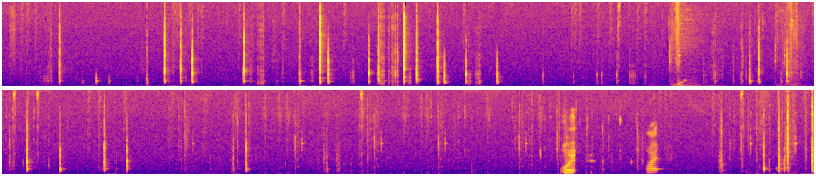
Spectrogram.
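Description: Game menu clicks tick sharply as options are selected.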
